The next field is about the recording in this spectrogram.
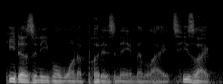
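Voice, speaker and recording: Deep, mellow-voiced man chatting casually. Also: animated, fast, breathy edge. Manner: informal, slangy, repeats phrases for emphasis. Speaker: podcast co-host. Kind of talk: casual conversational talk.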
